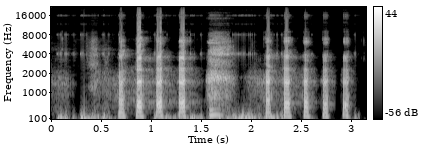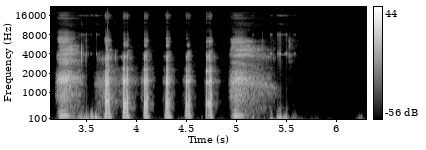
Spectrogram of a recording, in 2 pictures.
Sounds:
Laughter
